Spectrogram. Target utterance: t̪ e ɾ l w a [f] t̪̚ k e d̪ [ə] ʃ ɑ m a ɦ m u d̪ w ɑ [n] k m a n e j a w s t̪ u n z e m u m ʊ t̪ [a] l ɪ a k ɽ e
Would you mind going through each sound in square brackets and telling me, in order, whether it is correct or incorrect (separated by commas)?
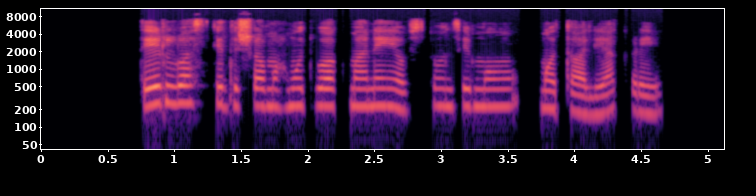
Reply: incorrect, correct, incorrect, incorrect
